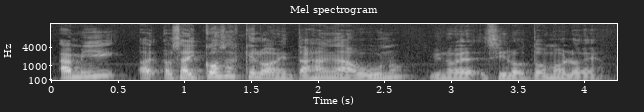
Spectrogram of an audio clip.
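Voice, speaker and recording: A man's voice: fairly high pitch, fast talker, a little mellow. A comedian with a Colombian Caribbean coast accent, talking in a loose, casual chat. He is slangy and swears often, and he acts out the voices he quotes. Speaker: comedian, podcast co-host.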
